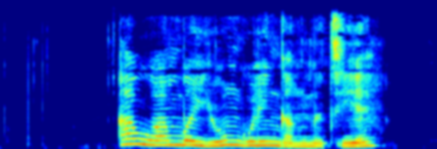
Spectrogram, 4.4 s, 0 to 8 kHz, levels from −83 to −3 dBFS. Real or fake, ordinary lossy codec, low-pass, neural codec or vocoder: fake; AAC, 32 kbps; 7.2 kHz; codec, 16 kHz, 4.8 kbps, FACodec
